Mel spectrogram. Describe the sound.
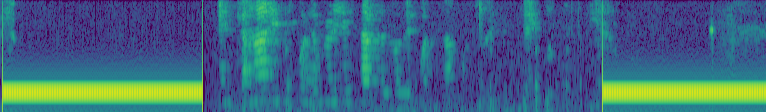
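A steady, loud telephone line tone plays for about two seconds and stops while a voice speaks faintly. The same tone then returns ahead of a voicemail service.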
